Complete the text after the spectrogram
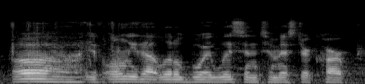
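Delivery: plain reading voice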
